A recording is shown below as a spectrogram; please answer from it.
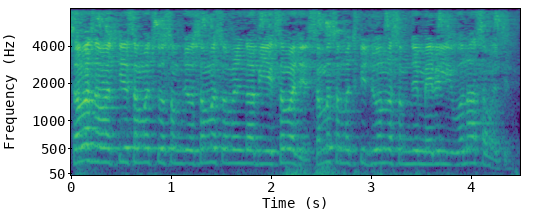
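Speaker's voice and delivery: rattled off very fast.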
